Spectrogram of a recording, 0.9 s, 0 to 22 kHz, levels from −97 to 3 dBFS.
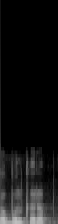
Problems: none marked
